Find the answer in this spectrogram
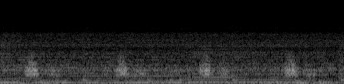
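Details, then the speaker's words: Ankle brachial index: handheld Doppler over posterior tibial artery at the ankle during cuff release; four regular whooshing pulses at about 69/min over low hum, signal returning around 100 mmHg. "now that we have located the posterior tibial signal we're going to inflate our blood pressure cuff until we no longer can hear the signal and then we're going to gradually release the blood pressure cuff until the signal"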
